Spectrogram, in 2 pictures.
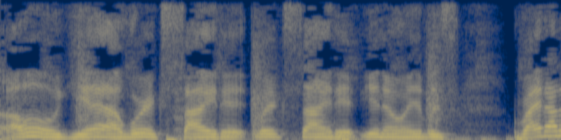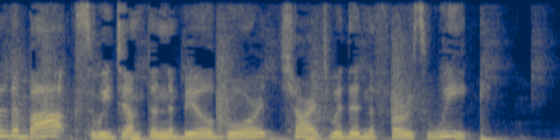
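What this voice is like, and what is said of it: Slight Southern US accent. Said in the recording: “they're trying to pick up that accent ... It's got a little southern in it, but I'm not exactly sure what state ... I hear that in your voice now”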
